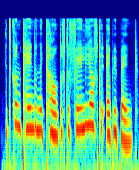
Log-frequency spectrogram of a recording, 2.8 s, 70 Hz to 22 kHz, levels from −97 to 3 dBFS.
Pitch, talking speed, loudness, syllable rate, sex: 260 Hz, 235 wpm, -16 LUFS, 6.6 syllables/s, female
